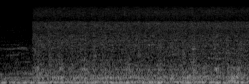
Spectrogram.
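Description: Wheat-cleaning machine at a chakki flour mill running: a steady low motor hum with a dense hiss as wheat grains shake down across its mesh cleaning screen. The hiss comes in abruptly just after the start.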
